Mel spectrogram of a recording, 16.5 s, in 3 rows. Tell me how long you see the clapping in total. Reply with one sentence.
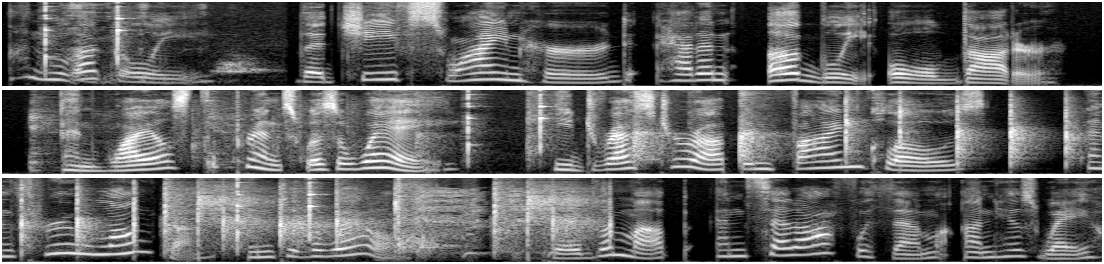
The clapping can be heard for 8 seconds in total.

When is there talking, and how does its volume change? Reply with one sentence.
You can hear the talking from 0.0 to 13.1 s, getting louder then quieter; and briefly from 13.7 to 16.4 s.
